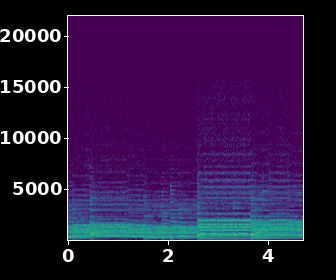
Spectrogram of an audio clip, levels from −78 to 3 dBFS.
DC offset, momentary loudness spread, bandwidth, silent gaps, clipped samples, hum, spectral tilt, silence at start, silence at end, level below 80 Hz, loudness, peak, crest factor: under 0.1%; 4 LU; 16 kHz; none; under 0.1%; none; -3.5 dB/octave; 0 s; 0 s; -70 dBFS; -25 LUFS; -12 dBFS; 14 dB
